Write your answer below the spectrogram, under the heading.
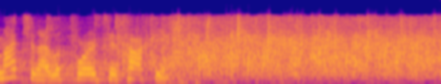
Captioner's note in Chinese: Applause; 掌聲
